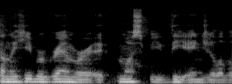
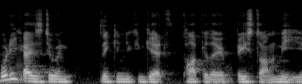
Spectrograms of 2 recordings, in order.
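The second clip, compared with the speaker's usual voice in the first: plain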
